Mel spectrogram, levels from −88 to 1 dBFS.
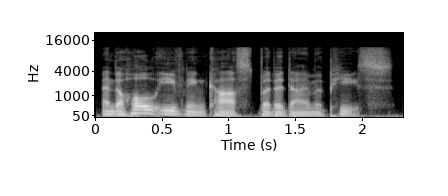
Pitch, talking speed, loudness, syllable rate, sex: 90 Hz, 235 wpm, -20 LUFS, 6.5 syllables/s, male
